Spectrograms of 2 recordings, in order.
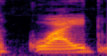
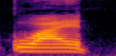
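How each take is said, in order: First: क्वाइट as kwait; an ee glide straight into the t of क्वाइट; quite pronunciation. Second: क्वाइट as kwa-yat, louder; quiet pronunciation. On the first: Teacher recapping the first word, क्वाइट said kwait. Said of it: "उच्चारण के समय ई आता है". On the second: Teacher introducing the second word, क्वाइट said kwa-yat. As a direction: split क्वाइट in two with a ya. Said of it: "यहाँ में य आएगा". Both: Shown as a demonstration.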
